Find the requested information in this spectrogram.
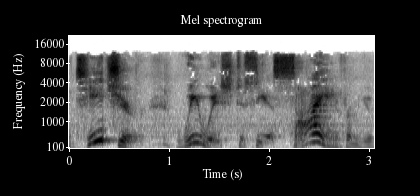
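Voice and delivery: hammed-up Pharisee, pitch swooping then sinking; lightly mock a Pharisee addressing a teacher. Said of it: "when I do my Pharisee voice".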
